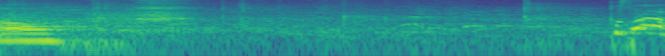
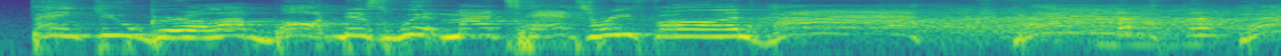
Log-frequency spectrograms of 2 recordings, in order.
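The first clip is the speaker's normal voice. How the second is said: hammed-up sassy fan; 7 semitones higher, slower than usual. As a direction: overdo the sassy slang.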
